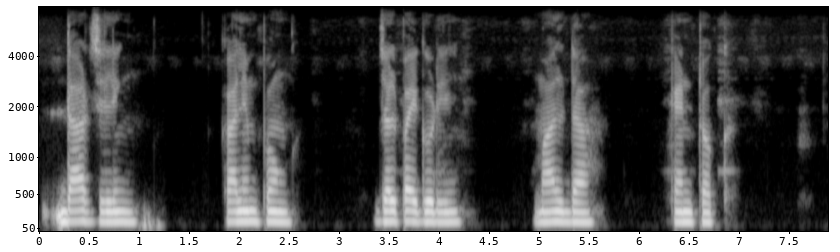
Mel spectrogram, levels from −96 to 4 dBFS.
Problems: background sounds at intervals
